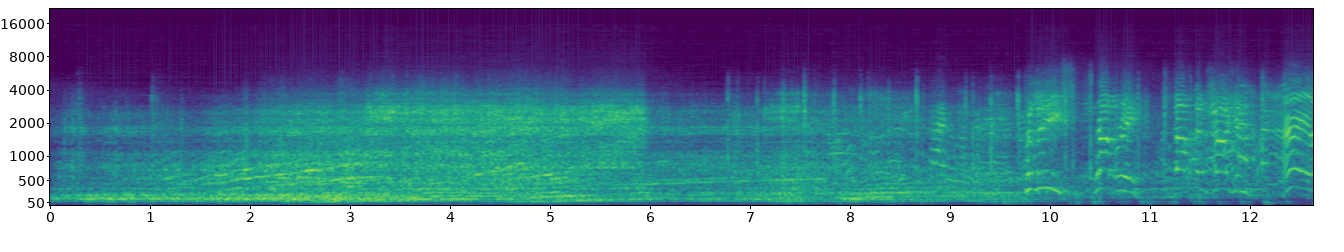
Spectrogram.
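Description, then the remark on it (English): The getaway car of bank robbers starts. Its engine turns over and revs hard, its pitch climbing as it pulls away quickly, loud, with muffled voices and clatter mixed in toward the end. “Remember, anyone comes out here before the car starts gets a bullet out of this gun.”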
